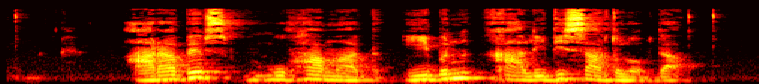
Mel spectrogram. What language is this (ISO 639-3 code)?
kat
